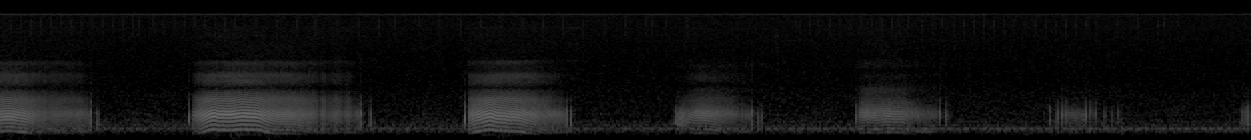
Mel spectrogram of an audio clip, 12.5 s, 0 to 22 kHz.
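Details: Sleeping female snores with repeated rough, buzzing breaths about every two seconds, some fluttering, about 28 per minute; snoring.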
